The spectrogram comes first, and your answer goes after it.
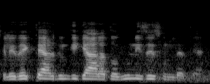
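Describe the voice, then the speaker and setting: A man's voice: mid-range voice, steady tone, very fast, pushed and bright. A man explaining scripture to a study group in a conversational way, often checking in with listeners between phrases. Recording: dull lo-fi sound with faint noise.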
